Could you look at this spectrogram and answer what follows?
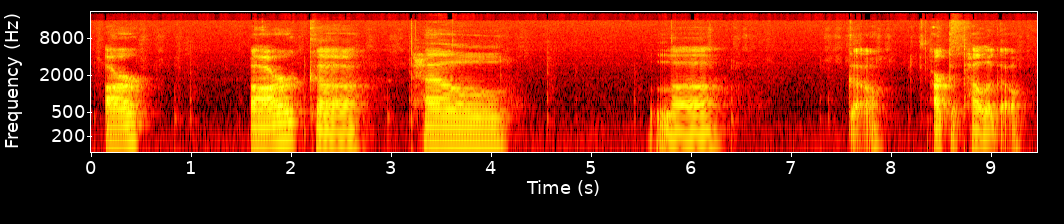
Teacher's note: for archipelago, we have the stresses on the third to last syllable. The letters AR say R.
